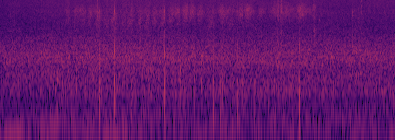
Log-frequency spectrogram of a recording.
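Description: A pen scratches out grammar rules on a surface, with faint irregular strokes and light taps against a steady background hiss, close and quiet, with no talking.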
